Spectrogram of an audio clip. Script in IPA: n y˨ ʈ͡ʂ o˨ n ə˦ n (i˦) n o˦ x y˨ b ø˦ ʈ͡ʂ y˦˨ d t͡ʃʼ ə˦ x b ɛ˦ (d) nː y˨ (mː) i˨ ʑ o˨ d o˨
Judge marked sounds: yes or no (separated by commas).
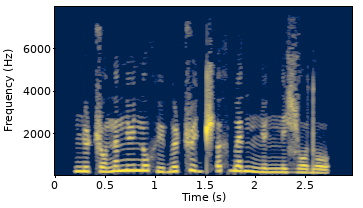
no, yes, no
